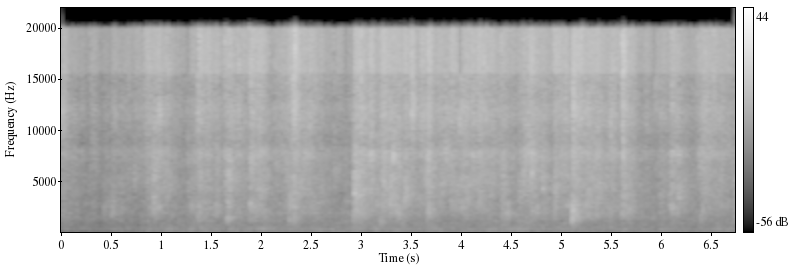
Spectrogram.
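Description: Steady rain pours down near a porch, a dense continuous hiss with scattered louder drips and splashes close by.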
